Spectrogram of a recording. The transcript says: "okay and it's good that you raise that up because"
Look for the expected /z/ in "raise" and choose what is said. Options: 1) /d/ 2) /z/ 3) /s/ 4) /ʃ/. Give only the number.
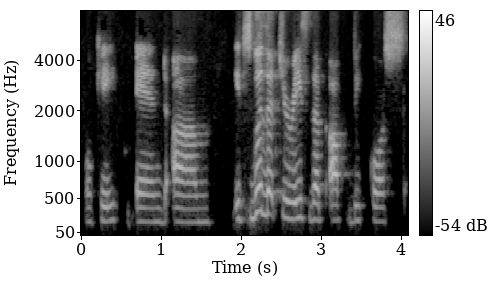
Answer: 3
